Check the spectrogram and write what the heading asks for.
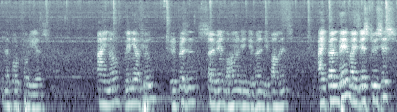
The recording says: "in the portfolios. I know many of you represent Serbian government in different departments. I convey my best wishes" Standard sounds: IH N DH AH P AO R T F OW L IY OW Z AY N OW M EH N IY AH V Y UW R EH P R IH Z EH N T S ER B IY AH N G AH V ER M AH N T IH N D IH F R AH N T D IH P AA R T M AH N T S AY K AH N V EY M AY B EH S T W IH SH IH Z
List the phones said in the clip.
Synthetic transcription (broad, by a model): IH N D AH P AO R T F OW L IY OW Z AY N OW M EH N IY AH F Y UW R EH P R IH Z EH N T S ER B IY AH N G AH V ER M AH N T IH N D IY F R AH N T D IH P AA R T M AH N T S AY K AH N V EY M AY B EH S T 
